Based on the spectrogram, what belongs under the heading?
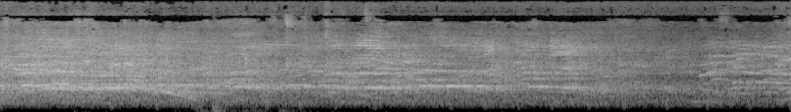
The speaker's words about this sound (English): This is where the Republican Party finds itself. It's booing the one sane guy who's willing to go up there and just tell some uncontroversial truths.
